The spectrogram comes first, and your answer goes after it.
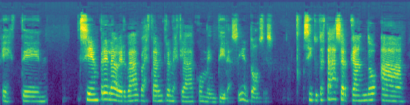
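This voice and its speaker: Animated woman talking about reading. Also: medium pitch, takes it slowly. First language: Spanish. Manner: animated, checks in often with short tag questions. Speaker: guest, regression therapist. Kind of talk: conversational interview answers.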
